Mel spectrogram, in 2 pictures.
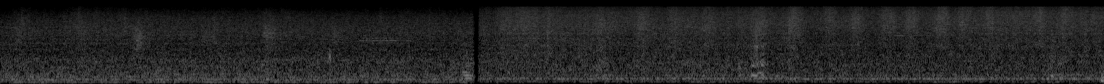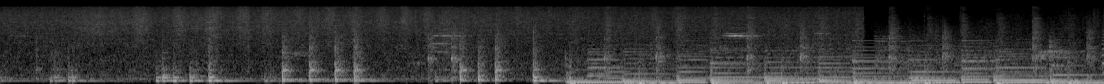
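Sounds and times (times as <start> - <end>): carrot sizzling in hot fat: 0.0 - 22.0
wooden spatula scraping pan: 7.0 - 16.2
background music: 16.7 - 22.0.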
